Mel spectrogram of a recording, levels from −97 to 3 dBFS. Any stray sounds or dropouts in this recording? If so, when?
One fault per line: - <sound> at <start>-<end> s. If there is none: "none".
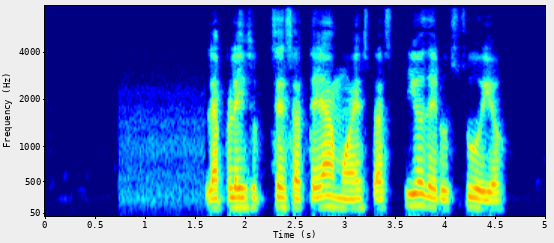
none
